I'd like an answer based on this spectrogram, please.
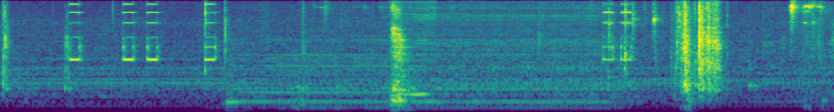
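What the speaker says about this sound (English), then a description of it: "Microwave's on, which I don't think we really need." A steady low electrical hum of a running microwave oven in an old camper, with scattered beeps and clicks over it and a brief clunk partway through.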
